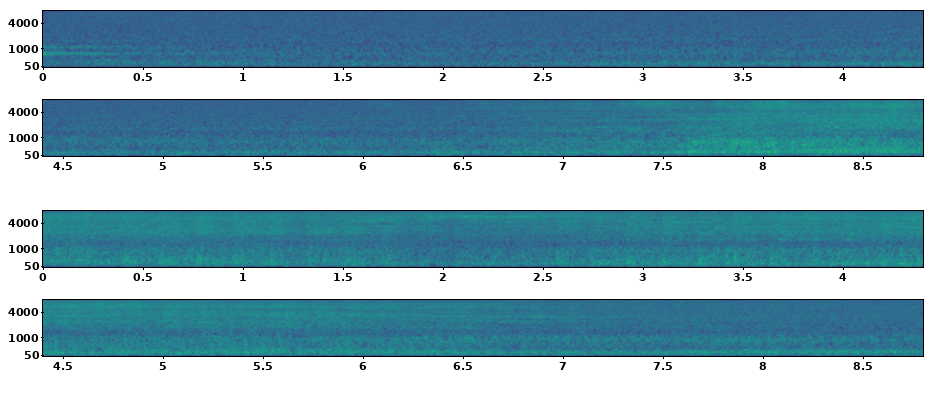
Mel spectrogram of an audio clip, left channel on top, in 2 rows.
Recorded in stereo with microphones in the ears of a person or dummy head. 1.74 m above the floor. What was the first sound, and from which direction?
Only background noise.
